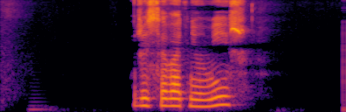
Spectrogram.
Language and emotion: Russian, neutral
